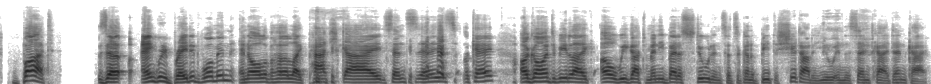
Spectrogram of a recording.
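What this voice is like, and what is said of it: Put-on accent drifting South African. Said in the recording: “The accent changed a bit there. ... You went a little South African there.”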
